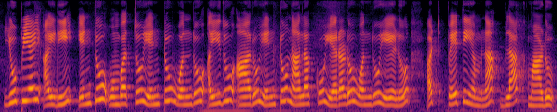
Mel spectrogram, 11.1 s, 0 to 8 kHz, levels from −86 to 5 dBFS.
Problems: none marked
